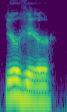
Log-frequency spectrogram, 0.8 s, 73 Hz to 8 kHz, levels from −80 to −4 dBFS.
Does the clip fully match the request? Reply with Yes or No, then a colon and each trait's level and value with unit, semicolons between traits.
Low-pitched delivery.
Yes: low, 120 Hz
